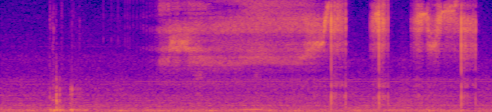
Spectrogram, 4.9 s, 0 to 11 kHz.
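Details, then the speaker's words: Sharp crackling snaps and sizzling hiss from a 1956 GE 14T014 black-and-white portable TV with the boost filter capacitor disconnected; high voltage arcing at about 7 kV, tested with a 0.01 µF 15 kV capacitor. "Wicked Arc that right there is a 102 at 15 kilovolt capacitor so that's a point o1 have 15 kilovolts"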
